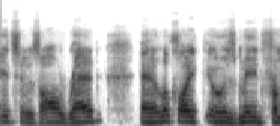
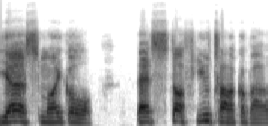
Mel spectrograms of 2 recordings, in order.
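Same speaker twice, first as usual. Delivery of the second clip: put-on older-sounding voice. Retelling what the chief said when asked about the artifact: imitating the chief. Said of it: "that's my chief impersonation".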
